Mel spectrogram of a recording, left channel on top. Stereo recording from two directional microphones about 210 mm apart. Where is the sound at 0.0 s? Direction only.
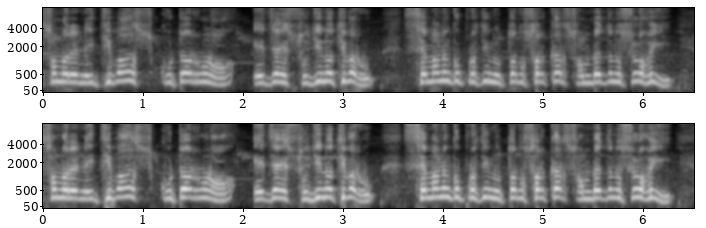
15° right (ahead or behind).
